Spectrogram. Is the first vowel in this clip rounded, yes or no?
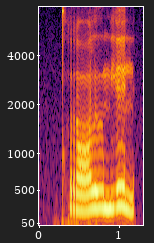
yes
